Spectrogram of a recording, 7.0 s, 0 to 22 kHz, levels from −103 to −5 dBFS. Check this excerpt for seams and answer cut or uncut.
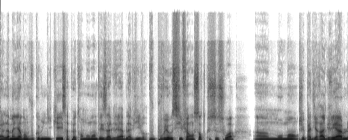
cut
